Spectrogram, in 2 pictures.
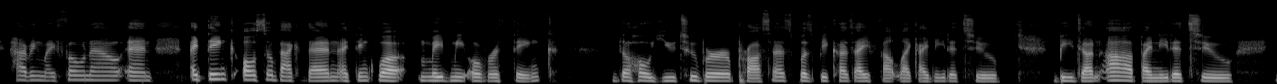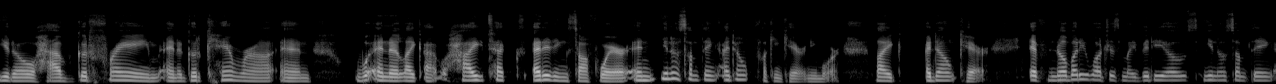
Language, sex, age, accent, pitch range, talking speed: English, female, 20-39, American, 160-195 Hz, 170 wpm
